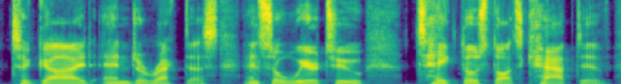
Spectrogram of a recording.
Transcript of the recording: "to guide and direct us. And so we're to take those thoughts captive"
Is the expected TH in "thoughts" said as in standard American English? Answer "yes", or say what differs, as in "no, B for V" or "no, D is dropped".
yes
